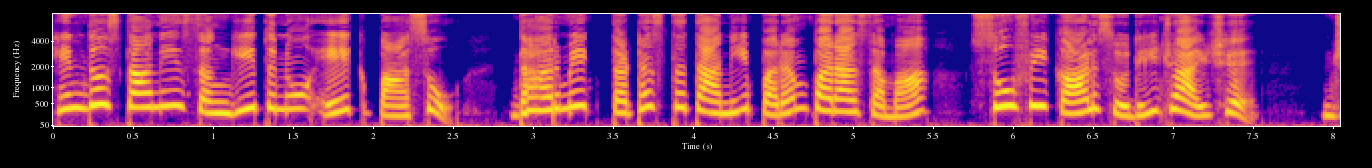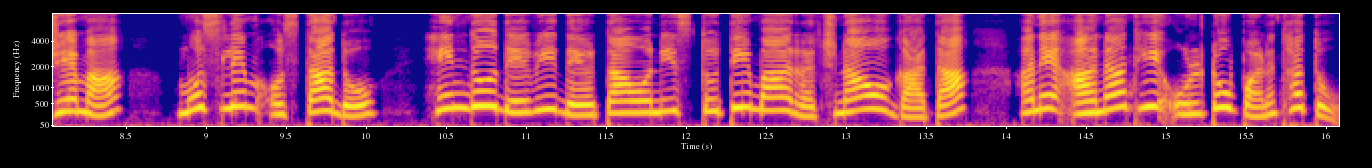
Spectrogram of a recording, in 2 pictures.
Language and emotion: Gujarati, neutral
